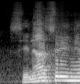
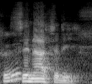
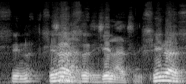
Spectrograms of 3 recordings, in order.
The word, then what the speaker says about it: Ithna-Asheri: હવે ત્યારે to pronounce Ithna-Asheri was not easy. They say, Sinasriની મસ્જિદ બને છે. Shia Ithna-Asheri. Ithna-Asheri.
